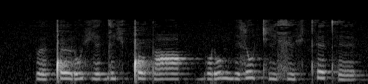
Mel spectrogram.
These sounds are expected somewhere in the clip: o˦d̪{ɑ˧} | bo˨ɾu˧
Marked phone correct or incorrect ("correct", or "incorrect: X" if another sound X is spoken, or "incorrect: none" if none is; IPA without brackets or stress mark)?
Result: incorrect: ɑ˦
